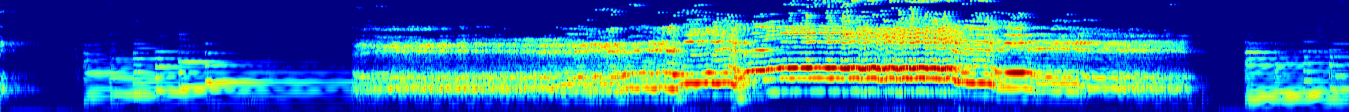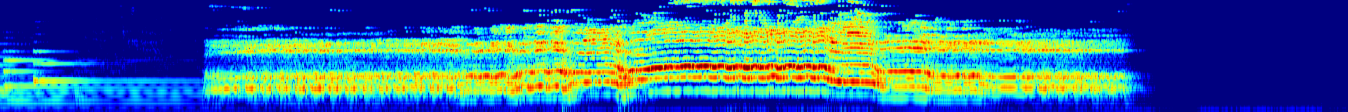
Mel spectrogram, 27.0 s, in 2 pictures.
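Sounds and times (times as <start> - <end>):
vocal exercises: 0.0 - 0.6, 3.4 - 12.2, 14.3 - 25.1.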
